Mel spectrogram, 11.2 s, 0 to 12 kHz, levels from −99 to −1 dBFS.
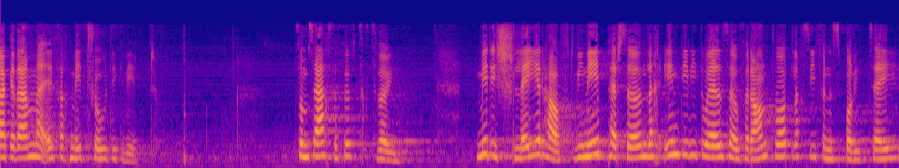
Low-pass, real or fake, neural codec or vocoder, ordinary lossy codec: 7.2 kHz; real; none; none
